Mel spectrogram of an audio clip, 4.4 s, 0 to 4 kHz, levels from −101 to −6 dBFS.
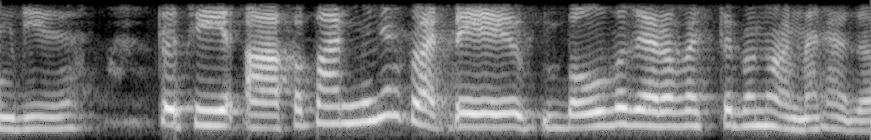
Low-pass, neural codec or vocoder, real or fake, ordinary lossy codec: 3.6 kHz; codec, 16 kHz, 2 kbps, FunCodec, trained on LibriTTS, 25 frames a second; fake; none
